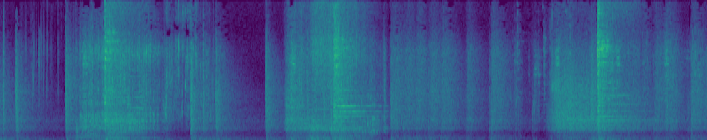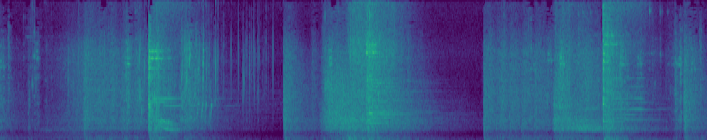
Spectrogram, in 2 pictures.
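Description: Monsters snarl and screech.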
